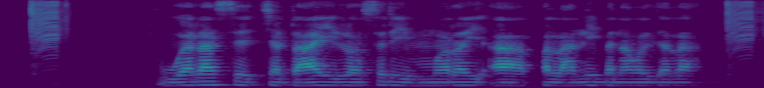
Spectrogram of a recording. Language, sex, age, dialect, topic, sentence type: Bhojpuri, male, 18-24, Southern / Standard, agriculture, statement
